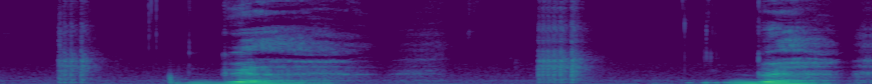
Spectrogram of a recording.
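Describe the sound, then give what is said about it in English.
A voice imitates labored breathing: two strained, groaning breaths with falling pitch, separated by short breathy hisses and gulping catches, fairly loud, with no spoken words. “like you know the labored breathing and like the swallowing.”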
